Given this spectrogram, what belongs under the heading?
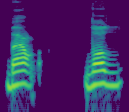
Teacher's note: আইনের উচ্চারণটা গলার ভেতর থেকে শক্ত হয়ে বের হবে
